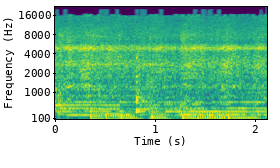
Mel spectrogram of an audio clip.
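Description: Ginger garlic paste fries in a hot pan for a mutton curry, giving a constant close sizzle with light crackle and an underlying steady hum, no voices present.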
